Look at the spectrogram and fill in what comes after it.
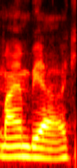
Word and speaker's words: Mayim Bialik: It's Mayim Bialik, right? – Mayim Bialik, yeah.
